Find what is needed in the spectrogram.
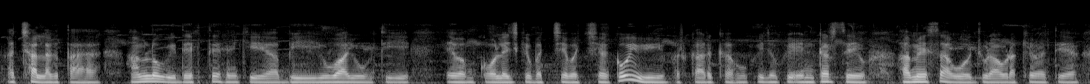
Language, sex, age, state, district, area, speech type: Hindi, male, 45-60, Bihar, Begusarai, urban, spontaneous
